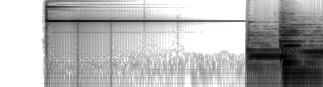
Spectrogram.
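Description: A single bright chime, struck once, rings on one high note and fades away over about a second and a half. Just before the end, music with low plucked notes begins.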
